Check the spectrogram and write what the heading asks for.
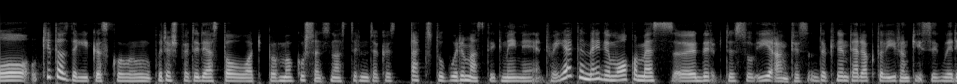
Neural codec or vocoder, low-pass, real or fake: codec, 16 kHz, 0.5 kbps, FunCodec, trained on LibriTTS, 25 frames a second; 7.2 kHz; fake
